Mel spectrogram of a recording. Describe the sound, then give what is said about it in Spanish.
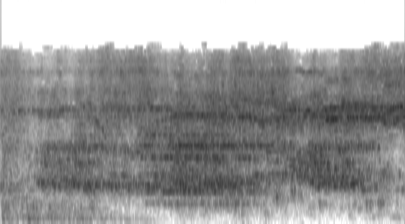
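A large arena crowd of basketball fans cheers and chants during a game in a loud, sustained roar that swells slightly midway and holds steady for the full four seconds, with no individual voice standing out. “Ahora la afición de, de, dejándose escuchar.”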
